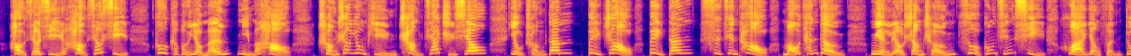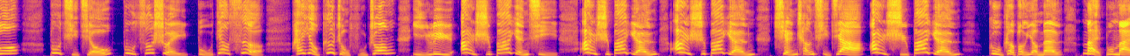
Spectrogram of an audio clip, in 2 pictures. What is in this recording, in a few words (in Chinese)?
广告促销类清仓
